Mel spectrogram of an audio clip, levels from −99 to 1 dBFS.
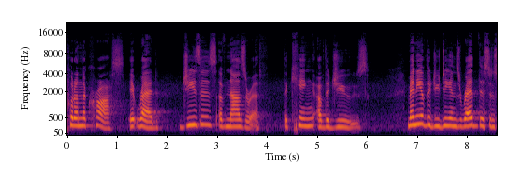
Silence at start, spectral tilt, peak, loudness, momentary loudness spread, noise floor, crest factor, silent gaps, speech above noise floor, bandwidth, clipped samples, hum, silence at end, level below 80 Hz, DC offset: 0 s; -5 dB/octave; -16 dBFS; -35 LUFS; 15 LU; -70 dBFS; 20 dB; none; 35 dB; 15 kHz; under 0.1%; none; 0 s; under -90 dBFS; under 0.1%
